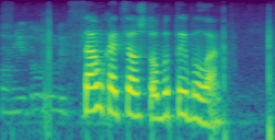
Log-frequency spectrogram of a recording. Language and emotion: Russian, neutral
